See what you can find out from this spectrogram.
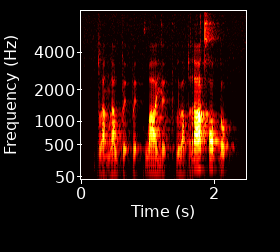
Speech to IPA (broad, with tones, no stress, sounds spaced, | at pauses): p l a˩˦ ŋ l a˧ w p e˨˩ ʔ p e˨˩ ʔ k w aː˧ j e˨˩ ʔ pʰ l ɯ˩˦ a̯ p r aː˥˩ kʰ ɔː˥˩ p̚ l o˥˩ k̚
